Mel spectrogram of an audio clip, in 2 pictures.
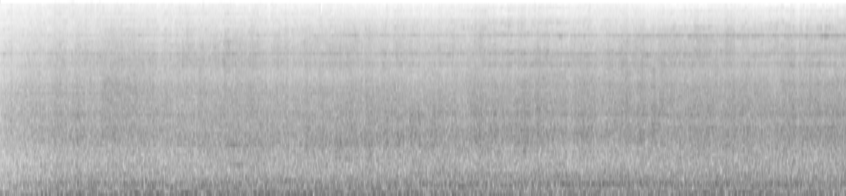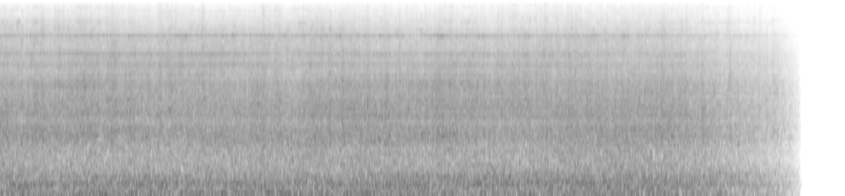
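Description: German and Danish trains move through Padborg station, a loud continuous rumble and roar of rolling stock with a steady low hum, sustained throughout before cutting off abruptly.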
